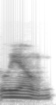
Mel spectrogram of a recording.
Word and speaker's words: Lion: last name, even though it sounds like Leon, Hmm.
